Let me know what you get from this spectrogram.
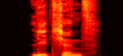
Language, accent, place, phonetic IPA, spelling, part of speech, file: German, Germany, Berlin, [ˈliːtçəns], Liedchens, noun, De-Liedchens.ogg
- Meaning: genitive of Liedchen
